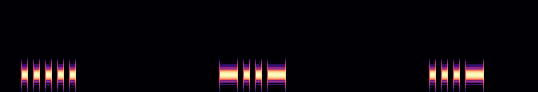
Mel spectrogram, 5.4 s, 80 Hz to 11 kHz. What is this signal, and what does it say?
Morse code, heard as a keyed tone, about 20 wpm, spaced as for 5 wpm, 700 Hz. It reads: 5XV
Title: USA Call Signs - 8x Character Spacing - 20wpm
